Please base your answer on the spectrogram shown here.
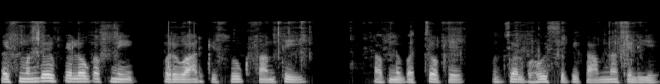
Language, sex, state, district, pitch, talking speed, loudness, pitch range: Hindi, male, Chhattisgarh, Sarguja, 120 Hz, 165 wpm, -20 LUFS, 110-125 Hz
